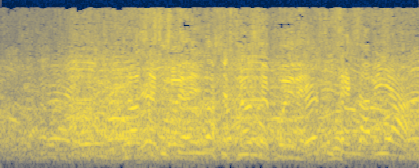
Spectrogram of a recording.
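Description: A crowd of protesters in the town of Pia Porta yelling and shouting together at King Felipe and his entourage, with shouts of "murderer", a dense, continuous roar of many overlapping voices at steady loudness, without pause.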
